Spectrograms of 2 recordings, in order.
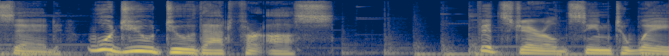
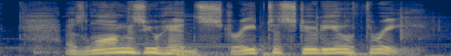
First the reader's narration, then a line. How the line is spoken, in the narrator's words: he said in a paternal tone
